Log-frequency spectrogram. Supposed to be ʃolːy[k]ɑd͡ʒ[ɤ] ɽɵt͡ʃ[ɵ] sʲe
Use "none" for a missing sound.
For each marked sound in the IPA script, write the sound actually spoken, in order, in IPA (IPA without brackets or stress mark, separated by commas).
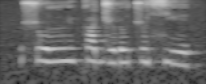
k, ɵ, o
